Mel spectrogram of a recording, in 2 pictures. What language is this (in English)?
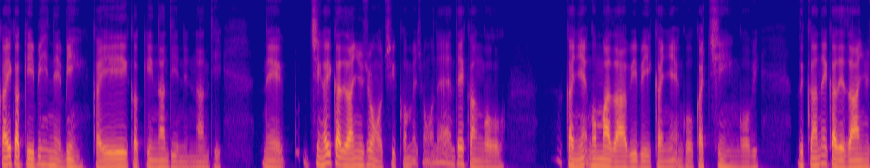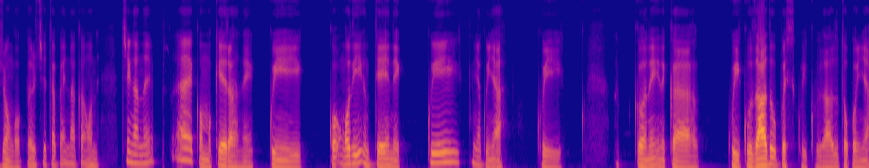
Cuyamecalco Mixtec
